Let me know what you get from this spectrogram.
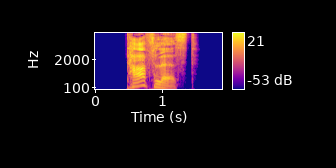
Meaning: second-person singular subjunctive I of tafeln
- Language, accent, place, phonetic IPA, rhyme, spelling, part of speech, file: German, Germany, Berlin, [ˈtaːfləst], -aːfləst, taflest, verb, De-taflest.ogg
